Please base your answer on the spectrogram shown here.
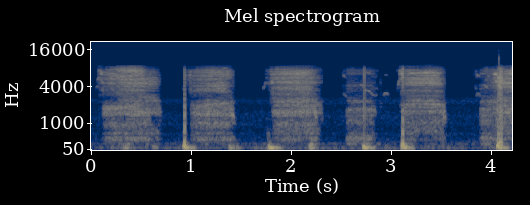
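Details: Barn owls at feeding time with rodent deliveries for the young, 07/02/2024: five long, coarse hissing screeches, each about half a second, about one per second, punctuated by sharp clicks.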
